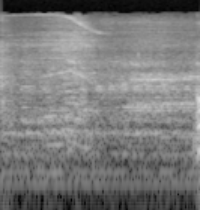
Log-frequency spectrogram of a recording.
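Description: A television playing faintly in a quiet room, with a Mickey Mouse programme on.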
